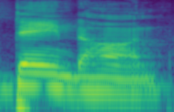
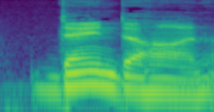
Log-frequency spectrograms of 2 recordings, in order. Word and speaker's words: Dane DeHaan: Gahan is how you say his name it's Dane DeHaan Dane DeHaan okay yeah I was like not Dave Dane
